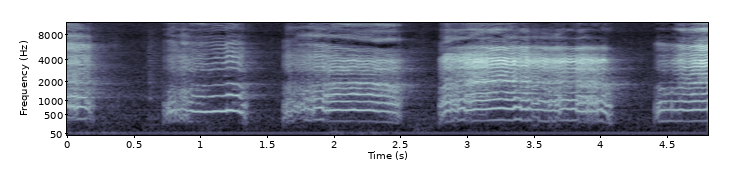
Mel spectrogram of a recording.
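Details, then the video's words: Young eclectus parrot chick fussing to be picked up after its feed, giving long, nasal, harmonic whining calls of one to one and a half seconds each, separated by brief pauses. "안아달라고 보채는 뉴기니아앵무새 애기 소리 들어보셨나요?"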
